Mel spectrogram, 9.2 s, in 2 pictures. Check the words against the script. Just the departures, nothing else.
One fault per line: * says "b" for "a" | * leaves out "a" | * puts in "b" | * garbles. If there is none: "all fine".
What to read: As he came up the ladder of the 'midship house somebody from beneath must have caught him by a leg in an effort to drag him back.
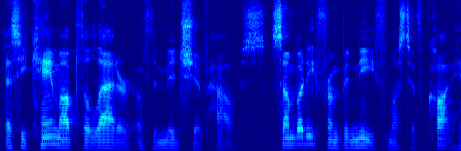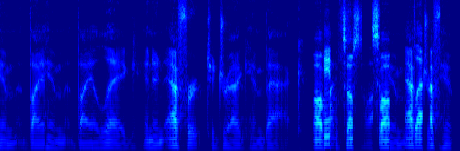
* puts in "him by"
* garbles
